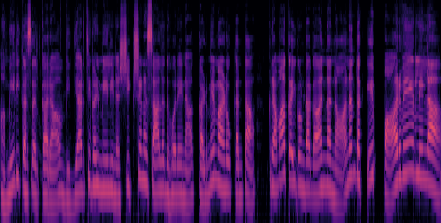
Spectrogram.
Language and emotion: Kannada, happy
